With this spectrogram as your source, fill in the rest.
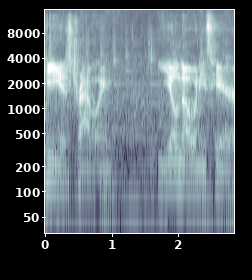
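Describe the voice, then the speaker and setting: A man's put-on character voice over clear background noise. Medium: actual play. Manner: brisk, businesslike.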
